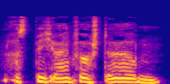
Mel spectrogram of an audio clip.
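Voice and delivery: hopeless plea. A narrator's reading. Sam sighs to his rescuers, faint and hopeless. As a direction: give up, barely wanting to go on.

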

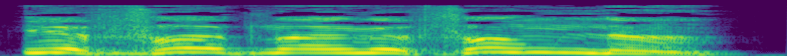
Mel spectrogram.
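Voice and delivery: Königsmörder sehr hoch, laut und langsam, feucht gedehnt; Königsmörder genüsslich sabbernd in die Länge ziehen; sabbernde Ziege. Acted. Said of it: "sabberte er". (Söldnerführer begrüßt den Gefangenen, hoch und sabbernd)

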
